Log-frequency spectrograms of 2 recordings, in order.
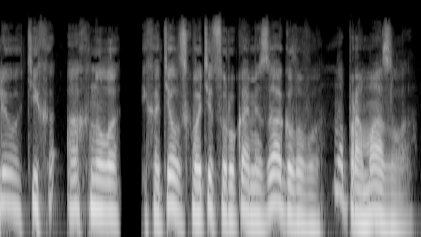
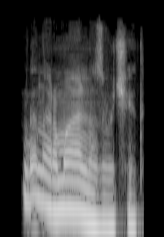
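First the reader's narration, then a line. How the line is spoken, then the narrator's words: Sighing. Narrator (Russian): вздохнул я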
